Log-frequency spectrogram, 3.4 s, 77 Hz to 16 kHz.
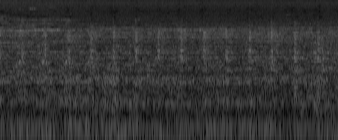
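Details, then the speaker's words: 1978 Chevrolet El Camino SS, sat about 20 years, first run after revival: quick, fairly even light ticking over a rough idle with some smoke; owner suspects a loose rocker or lifter, valve cover not yet removed, otherwise runs good. "yeah it's still flicking over here guys oh smoking a little bit from the uh from the van I'm supposed to take that valve cover off and take a look maybe it's just a loose rocker but seems to run good other than that"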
